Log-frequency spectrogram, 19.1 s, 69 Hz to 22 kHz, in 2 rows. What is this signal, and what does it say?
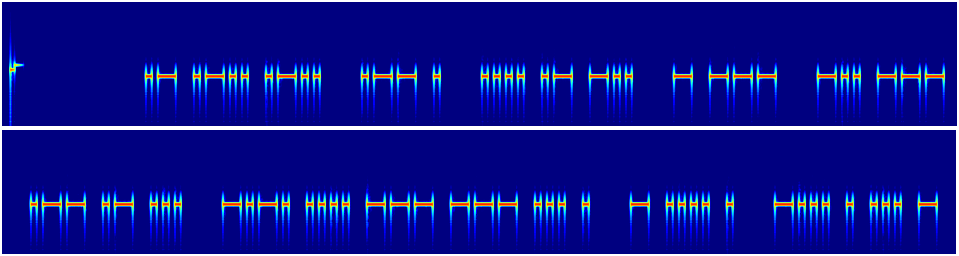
Morse code, heard as a keyed tone, about 21 wpm, 700 Hz. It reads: ALL WE HAD TO DO WAS CHOOSE THE BEST
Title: Sentences from Top 1000 Words - Review Part 4 - 20wpm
